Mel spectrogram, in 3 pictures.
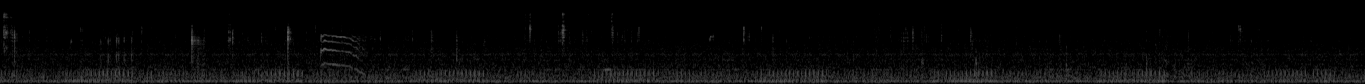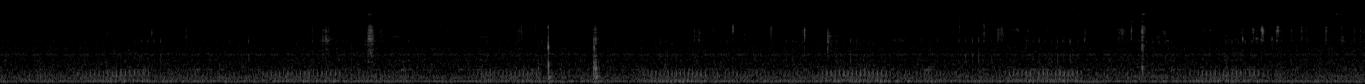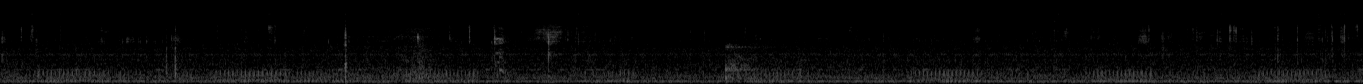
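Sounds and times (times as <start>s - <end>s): small clicks and ticks: 0.0s - 10.7s, 11.4s - 12.7s, 23.2s - 33.3s, 37.8s - 40.9s
cat purring: 0.0s - 40.9s.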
